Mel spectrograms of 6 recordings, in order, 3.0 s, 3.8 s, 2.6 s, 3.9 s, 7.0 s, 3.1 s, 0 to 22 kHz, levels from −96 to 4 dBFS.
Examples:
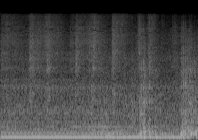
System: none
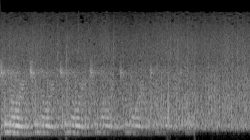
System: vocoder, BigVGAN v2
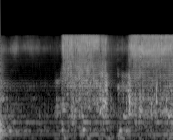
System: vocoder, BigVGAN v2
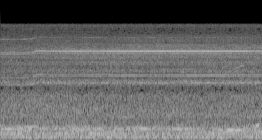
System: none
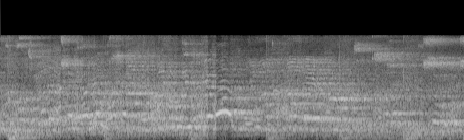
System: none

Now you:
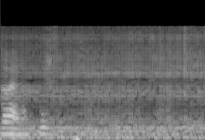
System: vocoder, BigVGAN v2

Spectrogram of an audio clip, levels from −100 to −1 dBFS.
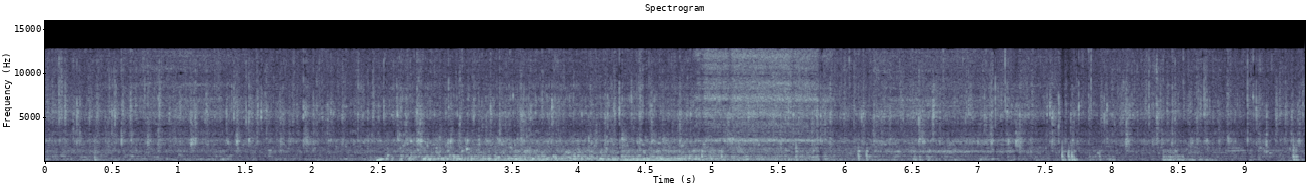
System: none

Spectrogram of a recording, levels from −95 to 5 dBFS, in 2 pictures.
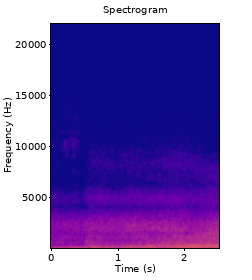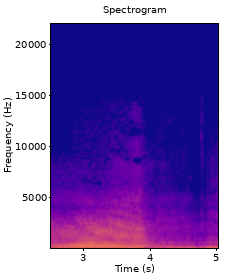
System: none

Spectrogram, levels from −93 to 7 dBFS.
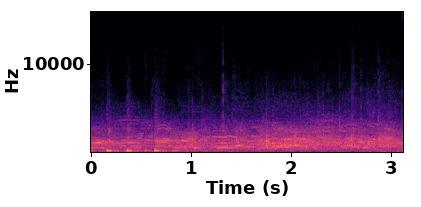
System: vocoder, BigVGAN v2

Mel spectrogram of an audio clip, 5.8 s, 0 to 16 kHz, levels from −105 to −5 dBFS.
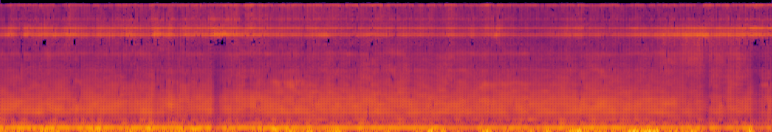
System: vocoder, BigVGAN v2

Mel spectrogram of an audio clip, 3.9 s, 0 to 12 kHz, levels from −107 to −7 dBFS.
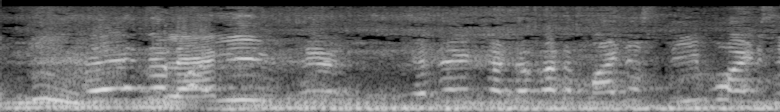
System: vocoder, BigVGAN v2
